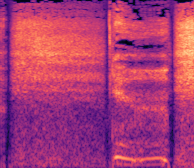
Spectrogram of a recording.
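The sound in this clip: A voice imitates a father's loud heavy breathing on speakerphone: a long raspy inhaled rush, then a low voiced groaning exhale, followed by another harsh breath.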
